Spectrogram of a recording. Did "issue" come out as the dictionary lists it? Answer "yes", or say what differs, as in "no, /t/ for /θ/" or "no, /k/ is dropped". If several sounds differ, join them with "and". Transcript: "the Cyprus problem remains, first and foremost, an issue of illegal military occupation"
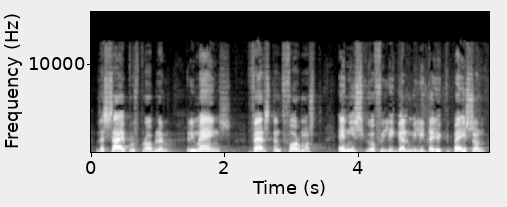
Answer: no, /s/ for /ʃ/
